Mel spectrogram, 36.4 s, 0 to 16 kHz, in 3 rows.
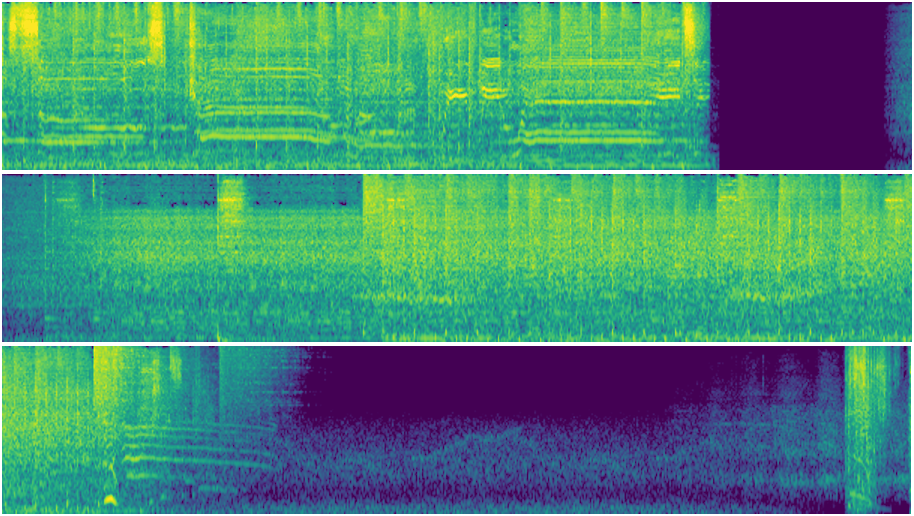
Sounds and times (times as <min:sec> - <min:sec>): Music: 0:00.0 - 0:09.6, 0:12.6 - 0:28.5.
